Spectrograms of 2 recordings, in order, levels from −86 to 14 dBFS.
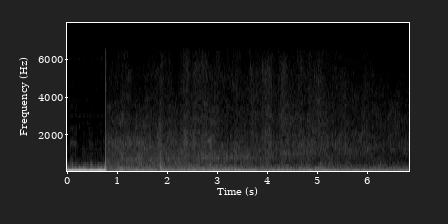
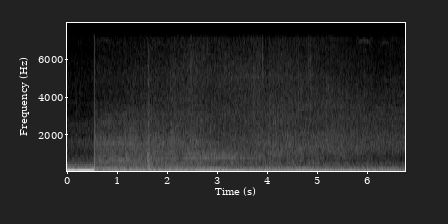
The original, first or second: second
